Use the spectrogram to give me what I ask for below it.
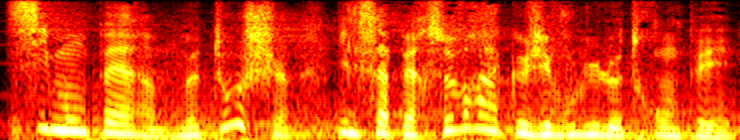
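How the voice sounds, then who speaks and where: A man's voice: high voice, sing-song, normal speed, big-room sound, a little hiss or hum. Man reading an anxious younger son.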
